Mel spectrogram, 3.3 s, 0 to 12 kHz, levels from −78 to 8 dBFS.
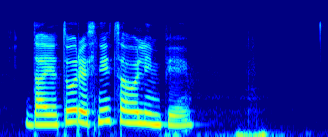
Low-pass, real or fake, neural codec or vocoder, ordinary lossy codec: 7.2 kHz; real; none; none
